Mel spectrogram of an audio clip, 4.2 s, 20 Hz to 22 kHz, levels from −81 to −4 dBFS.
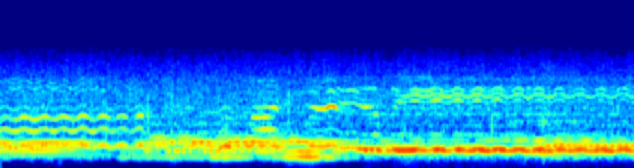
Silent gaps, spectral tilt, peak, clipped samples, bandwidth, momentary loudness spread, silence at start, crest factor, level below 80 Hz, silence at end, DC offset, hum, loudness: none; -5.5 dB/octave; -12 dBFS; under 0.1%; 7.2 kHz; 9 LU; 0 s; 12 dB; -88 dBFS; 0 s; under 0.1%; none; -25 LUFS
